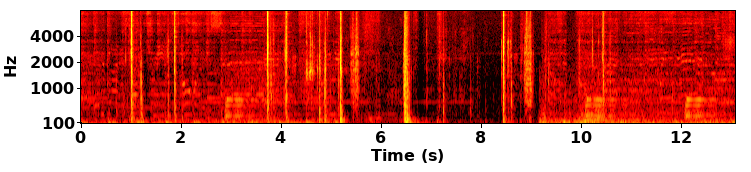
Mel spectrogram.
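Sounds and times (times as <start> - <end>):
cabin clicks: 0.8 - 2.2, 3.7 - 5.6, 6.4 - 9.2
car engine running: 9.2 - 13.0.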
